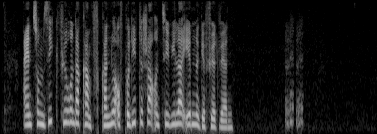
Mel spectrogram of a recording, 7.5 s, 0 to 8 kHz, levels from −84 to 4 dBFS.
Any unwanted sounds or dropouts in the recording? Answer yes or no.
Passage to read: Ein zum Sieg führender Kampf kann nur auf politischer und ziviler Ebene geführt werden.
yes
